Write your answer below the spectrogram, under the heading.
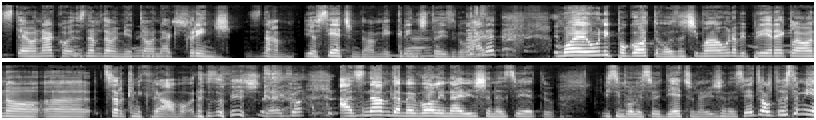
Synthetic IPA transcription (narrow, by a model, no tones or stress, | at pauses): st̪eonako̞znaːmd̪aʋamijet̪oːonako̥kɾind͡ʒ | znaːmjosje̞t͡ʃamd̪aʋamijekɾint͡ʃt̪oːizɡoʋaːɾat̪mo̞jojuːnipo̞ɡo̞t̪oʋoznaːt͡ʃimo̞jauːnabipɾije̞ɾe̞klao̞noət̪sr̩knikɾa̰ːʋoɾazumjeʃne̞ɡoaznaːmd̪ameʋo̞linaːjʋiʃenasʋjeːt̪u | mislimʋo̞lisʋo̞jud̪je̞t̪sunaːjʋiʃ̬e̞nasjet̪̬ualt̪uːsami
